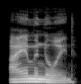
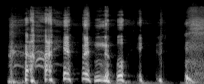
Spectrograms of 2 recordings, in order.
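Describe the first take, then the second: First: Said in the usual way. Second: Laughing through the words; slow, high and laughing. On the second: Real, not acted. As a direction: say it laughing at yourself.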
